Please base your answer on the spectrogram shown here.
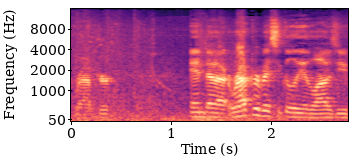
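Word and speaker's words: Raptr: the program Raptor is, it's spelled R-A-P-T-R. There's no E or A or O or anything, it's just Raptor.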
